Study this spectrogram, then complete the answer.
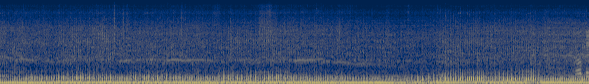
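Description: A motorcycle engine chugs loudly up close, its pitch rising and falling with the throttle.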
